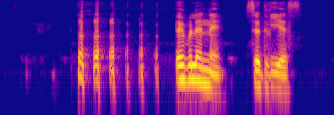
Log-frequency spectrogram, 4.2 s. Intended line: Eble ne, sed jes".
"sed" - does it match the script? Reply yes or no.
yes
